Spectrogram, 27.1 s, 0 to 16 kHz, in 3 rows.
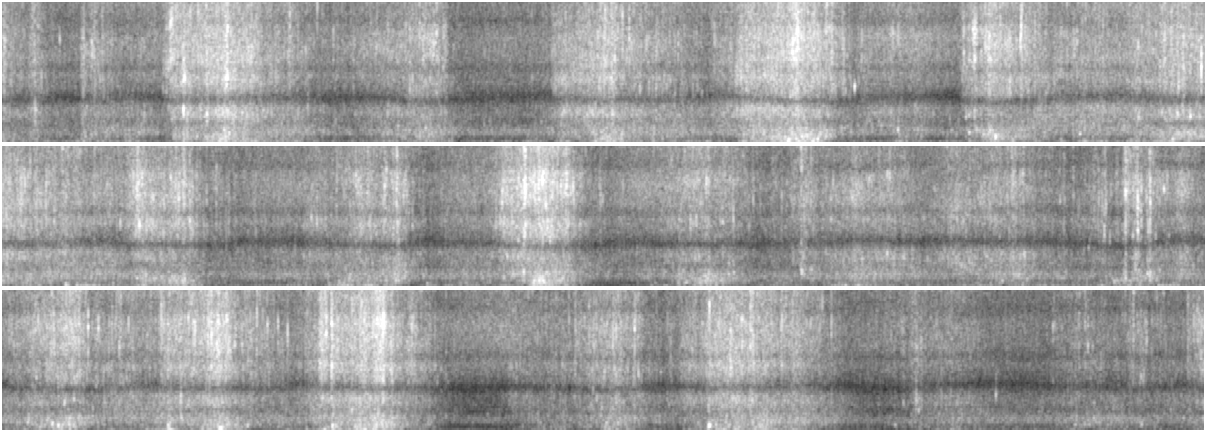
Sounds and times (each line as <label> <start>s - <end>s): Calm Black Sea 0.0s - 27.0s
